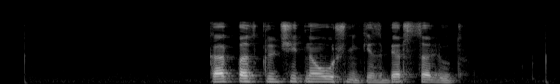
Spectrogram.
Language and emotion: Russian, neutral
